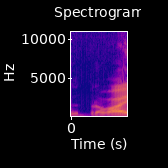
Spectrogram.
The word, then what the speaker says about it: Bravais: एक लैटिस हमारे सिलेबस में है, that is called ब्रवाई lattice. Spelling BRAVAIS है, लेकिन ब्रवाई बोलते हैं।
